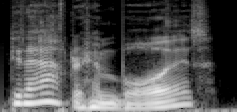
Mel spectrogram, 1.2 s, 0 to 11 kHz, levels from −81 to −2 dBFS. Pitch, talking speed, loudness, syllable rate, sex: 130 Hz, 200 wpm, -15 LUFS, 4.6 syllables/s, male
